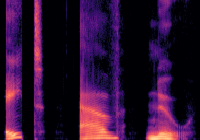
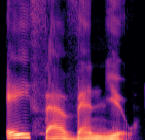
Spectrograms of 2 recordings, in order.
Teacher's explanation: when a native speaker says it, we connect the th directly to the a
